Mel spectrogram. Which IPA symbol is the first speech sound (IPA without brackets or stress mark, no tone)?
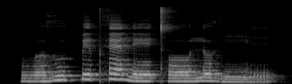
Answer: β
